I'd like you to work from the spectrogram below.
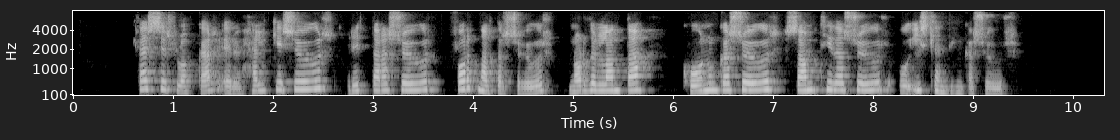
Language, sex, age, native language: Icelandic, female, 20-29, Icelandic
